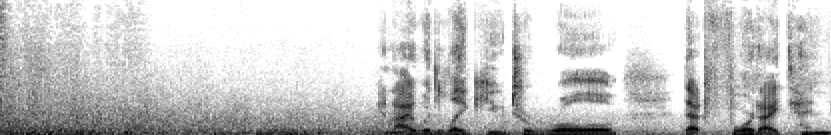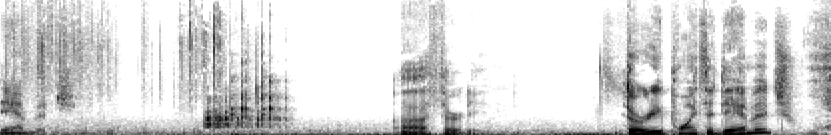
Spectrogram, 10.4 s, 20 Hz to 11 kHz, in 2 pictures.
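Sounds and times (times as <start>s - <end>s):
thunderclap explosion: 0.0s - 4.0s
speech: 2.4s - 5.8s, 7.7s - 8.3s, 9.0s - 10.3s.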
